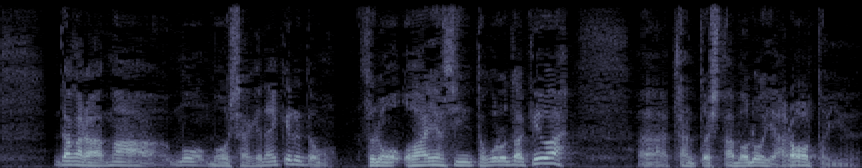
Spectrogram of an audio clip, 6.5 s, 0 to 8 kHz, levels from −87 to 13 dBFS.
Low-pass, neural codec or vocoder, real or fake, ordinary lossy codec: none; none; real; none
